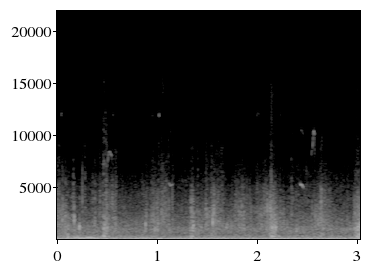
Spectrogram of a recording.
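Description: Several sets of footsteps, people walking with a dog, move along steadily outdoors, a soft irregular shuffle and tap with a low rumble of background noise and no voices.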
